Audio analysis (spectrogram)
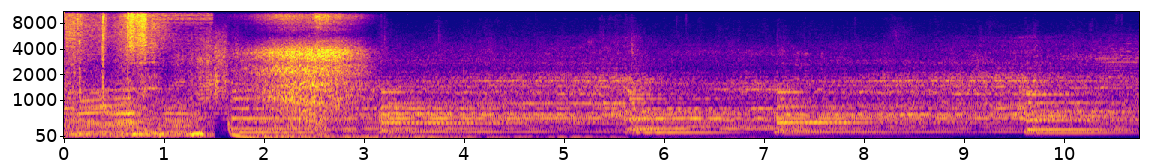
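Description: A BMW M8's 4.4-liter V8 engine revs hard through a rising howl, with several stepped gear changes and a burbling exhaust note, close and loud with no speech.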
